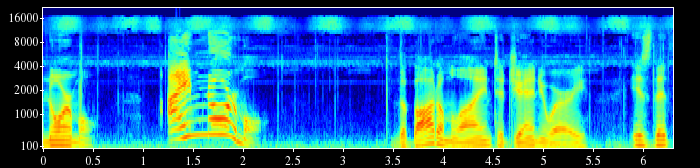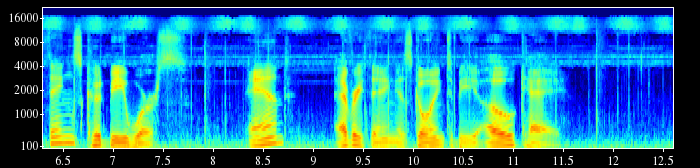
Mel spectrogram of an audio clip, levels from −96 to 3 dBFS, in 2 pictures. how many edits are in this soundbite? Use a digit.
1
